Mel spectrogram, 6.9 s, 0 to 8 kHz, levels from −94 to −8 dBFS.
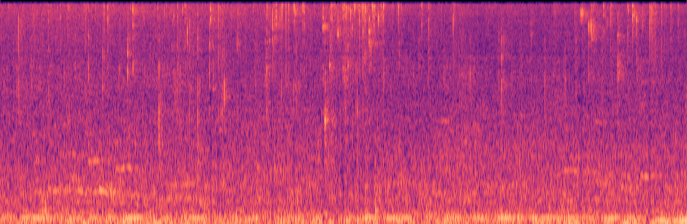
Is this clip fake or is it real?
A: fake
